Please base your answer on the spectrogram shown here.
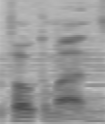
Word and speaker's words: Pokémon: I know that's the official pronunciation, I just call it Pokemon because I am lazy and don't care.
